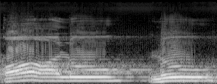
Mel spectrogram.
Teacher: ketika dia di waqaf berhenti, qalu, lu-nya itu jangan dibaca 4, tapi cuma 2. Qalu, lu, cukup. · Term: 2 harokat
